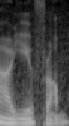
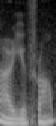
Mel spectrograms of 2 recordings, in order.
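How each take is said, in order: The two takes are said the same way.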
